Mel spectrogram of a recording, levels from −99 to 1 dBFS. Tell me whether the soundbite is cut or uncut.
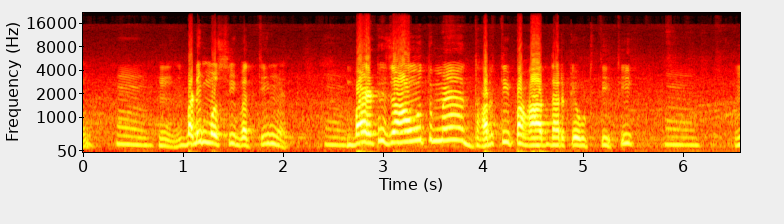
uncut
